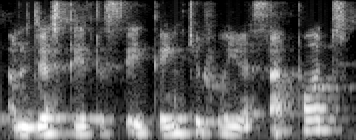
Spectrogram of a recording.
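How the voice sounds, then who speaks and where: A Kenyan woman with a Kenyan accent hosts a casual livestream, warm and gracious with her viewers and thanking them over and over. Her voice sits low and moves briskly, with a roomy sound.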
